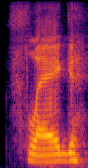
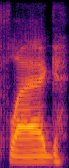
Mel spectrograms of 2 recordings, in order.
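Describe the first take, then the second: First: The word is said with a Northwest accent. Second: The word is said with a standard accent. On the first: The speaker calls it wrong. "we say incorrectly, like we say uh, flag" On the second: The speaker calls it right. "instead of"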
